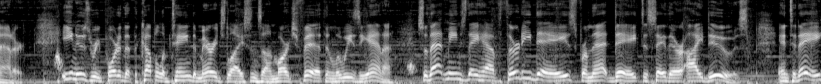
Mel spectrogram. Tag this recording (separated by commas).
Music, Speech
